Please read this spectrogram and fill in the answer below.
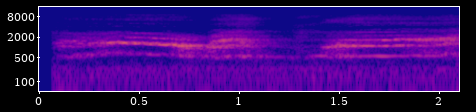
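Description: Two drawn-out, wavering animal-like cries with gliding pitch: the first lasts about a second, and the second starts about a second and a half in.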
